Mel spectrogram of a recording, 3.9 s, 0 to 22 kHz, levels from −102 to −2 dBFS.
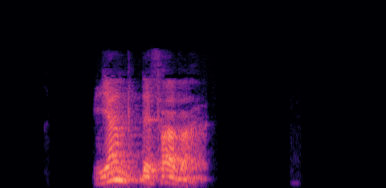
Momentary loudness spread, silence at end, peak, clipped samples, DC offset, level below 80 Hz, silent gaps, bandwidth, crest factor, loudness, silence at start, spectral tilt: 7 LU; 1.8 s; -12 dBFS; under 0.1%; under 0.1%; -70 dBFS; none; 7.4 kHz; 20 dB; -28 LUFS; 0.95 s; -8 dB/octave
